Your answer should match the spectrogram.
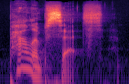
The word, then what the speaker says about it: palimpsest: And apparently it's pronounced palimpsest, palimpsest, palimpsest.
